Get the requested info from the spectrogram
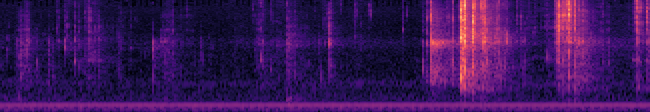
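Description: Tortilla chip from a plate of chili cheese nachos bitten and crunched close to the microphone: faint mouth clicks at first, then a sharp crunching bite about three seconds in followed by a few more loud crunches as it is chewed. A faint steady hum sits underneath.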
